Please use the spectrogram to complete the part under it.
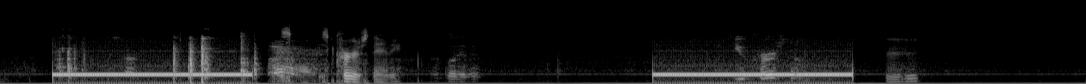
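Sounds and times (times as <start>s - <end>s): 
telephone dial tone: 0.6s - 2.5s, 6.6s - 8.6s
speech: 2.8s - 4.8s.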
